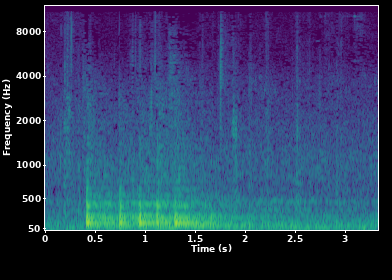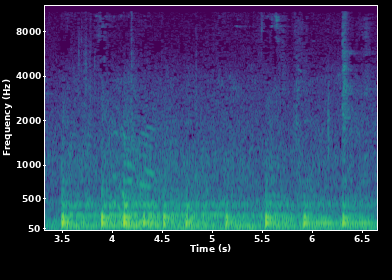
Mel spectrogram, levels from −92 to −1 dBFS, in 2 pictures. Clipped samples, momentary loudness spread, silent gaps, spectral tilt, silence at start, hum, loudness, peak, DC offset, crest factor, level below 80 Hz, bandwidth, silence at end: under 0.1%; 15 LU; none; -8.5 dB/octave; 0 s; none; -28 LUFS; -8 dBFS; under 0.1%; 20 dB; -42 dBFS; 10.5 kHz; 0 s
